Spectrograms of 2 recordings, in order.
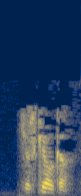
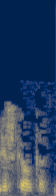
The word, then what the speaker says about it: Jaskilka: How do you say that last name, Jaskilka? – Jaskilka, yeah, Sam Jaskilka, yeah.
